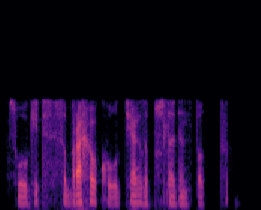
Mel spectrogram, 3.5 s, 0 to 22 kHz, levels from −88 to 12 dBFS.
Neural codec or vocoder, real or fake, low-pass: codec, 16 kHz, 0.8 kbps, ZipCodec; fake; 3.6 kHz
